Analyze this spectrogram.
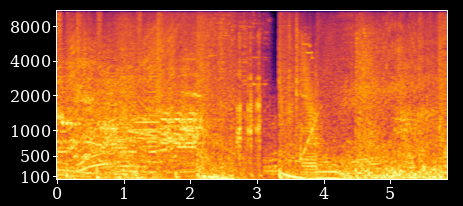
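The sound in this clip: A car skids hard as its e-brake is pulled. A loud, continuous tire screech rides over roaring engine noise, dips briefly around the middle, then picks back up.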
